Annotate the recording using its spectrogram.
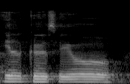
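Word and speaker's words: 읽어요: ini bacanya Ikta ya Nah ketika ikqta ini dihilangkan dananya dihilangkan dannya digabung dengan dengan misalkan di belakangnya ada vokal maka kioknya ini akan menggantikan ee ieng jadi naik ya jadi gioknya itu akan naik ke atas jadi cara membacanya adalah ilgeso seperti itu bacalah Terus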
